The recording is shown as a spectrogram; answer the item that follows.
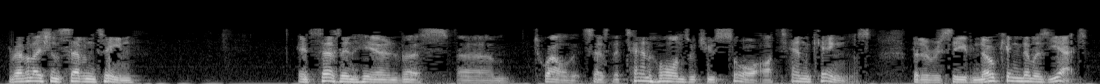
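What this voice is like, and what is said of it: Hoarse voice from a cold. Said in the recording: “please excuse my voice by the way, I'm recovering from a cold”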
